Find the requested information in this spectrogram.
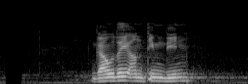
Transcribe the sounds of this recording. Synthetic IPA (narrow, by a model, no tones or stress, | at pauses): ɡãw̃d̪ʌjʌnt̪imd̪in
